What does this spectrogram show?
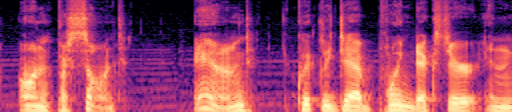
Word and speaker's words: en passant: I'm funny enough, I mispronounced what they wrote down there. It's pronounced en passant, and quickly jab Poindexter in the eyes with 2 fingers.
